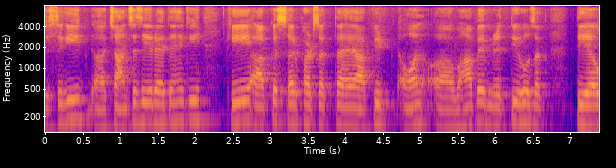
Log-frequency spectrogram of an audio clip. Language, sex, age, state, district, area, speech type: Hindi, male, 18-30, Madhya Pradesh, Jabalpur, urban, spontaneous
